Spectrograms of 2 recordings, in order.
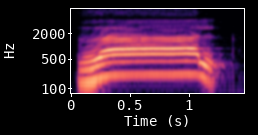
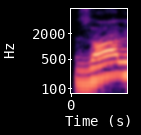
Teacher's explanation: دال اور اس حرف کو سا کی طرح نرمی کے ساتھ ادا کرنا ہے۔ ذال زال نہیں، سختی نہیں کرنی بلکہ نرمی کے ساتھ پڑھنا ہے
